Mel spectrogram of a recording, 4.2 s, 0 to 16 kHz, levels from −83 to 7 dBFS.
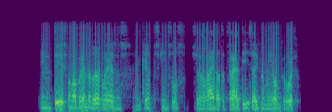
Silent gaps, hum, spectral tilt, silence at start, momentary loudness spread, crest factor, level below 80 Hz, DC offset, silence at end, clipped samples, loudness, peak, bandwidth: none; none; -7 dB/octave; 0.5 s; 11 LU; 18 dB; -42 dBFS; under 0.1%; 0.45 s; under 0.1%; -22 LUFS; -6 dBFS; 8 kHz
